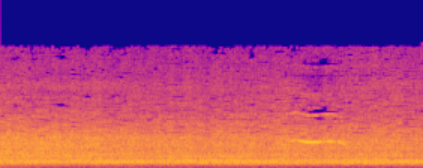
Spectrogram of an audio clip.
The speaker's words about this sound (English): Sounds like it from that. It certainly does. A rowdy crowd in Kalamazoo.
